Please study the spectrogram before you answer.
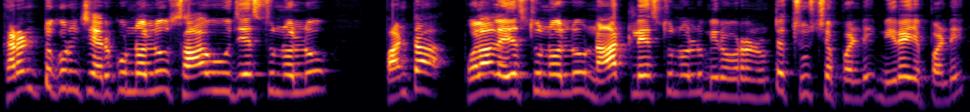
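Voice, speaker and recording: Fast, high-voiced Telangana host. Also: male voice, steady tone, fairly bright tone. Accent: Telangana Telugu. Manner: urgent, rapid-fire, rhetorical questions. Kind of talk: live call-in political commentary.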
